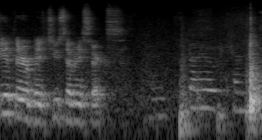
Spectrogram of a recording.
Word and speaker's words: stoichiometry: Stoichiometry. How do you think you say that big word? Stoichiometry. You're actually supposed to get an oi in there. Stoichiometry.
